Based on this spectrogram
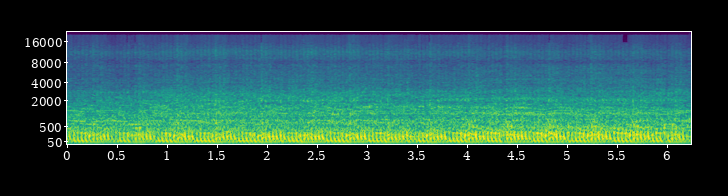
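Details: Bolens riding mower, diesel put in the fuel, on full choke: rough, noisy running with coarse regular puffing at raised throttle; exhaust leak suspected, not confirmed.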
